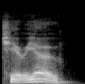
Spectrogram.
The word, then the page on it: cheerio: British English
